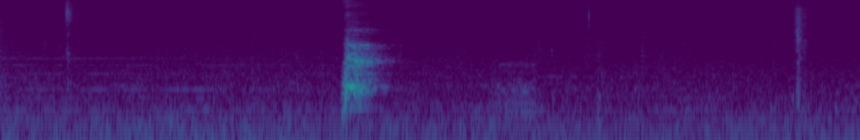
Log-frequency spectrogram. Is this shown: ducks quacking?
no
